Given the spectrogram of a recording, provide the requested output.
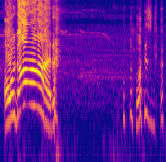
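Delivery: alarmed cry. Real, not acted. Gamer watching his wrestler get beaten, loud alarmed cry. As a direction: blurt it out in alarm. Reacting to match going wrong.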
